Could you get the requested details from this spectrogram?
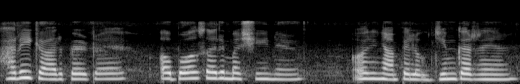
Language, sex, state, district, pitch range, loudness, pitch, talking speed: Hindi, female, Haryana, Jhajjar, 235-265 Hz, -14 LUFS, 250 Hz, 185 wpm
